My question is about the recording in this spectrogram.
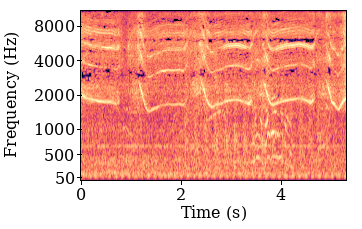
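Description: Metal-cutting tool squealing against a cylinder head as it machines: a high-pitched squeal that swoops down in pitch and then holds, repeating about every second and a bit.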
